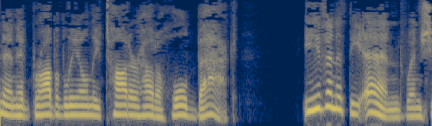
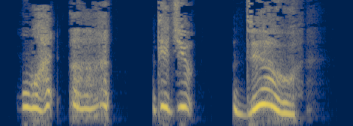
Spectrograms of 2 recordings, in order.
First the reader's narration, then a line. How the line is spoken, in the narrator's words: She gasped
